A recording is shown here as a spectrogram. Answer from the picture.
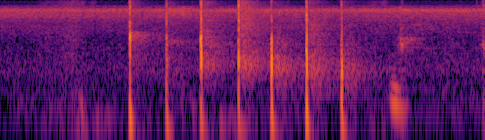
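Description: A person clapping their hands quickly, about seven light claps in a short run.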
